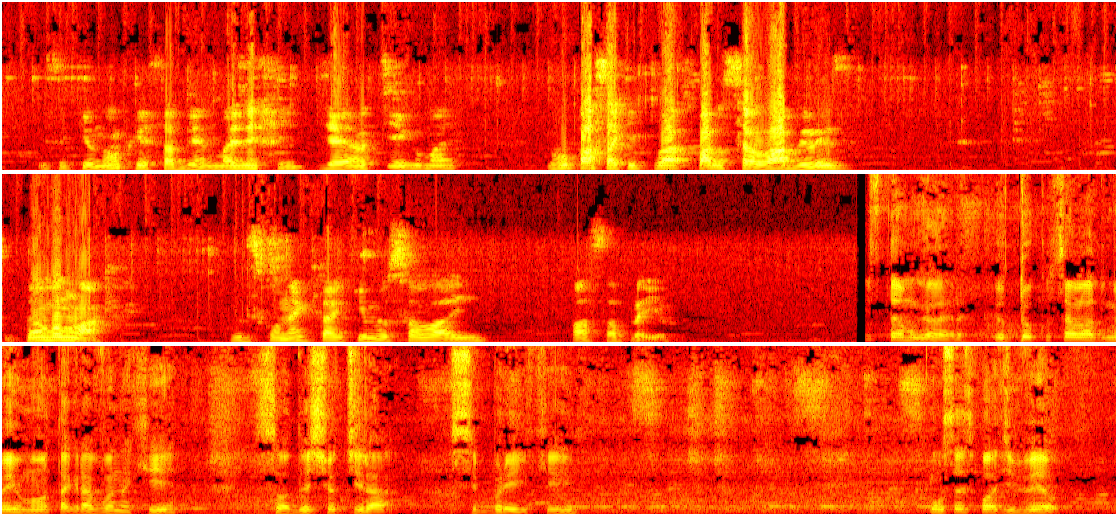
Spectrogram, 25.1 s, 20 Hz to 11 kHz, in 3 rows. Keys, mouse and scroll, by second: 0.2 click, 0.5 drag, 0.8 drag, 1.1 click, 1.4 click, 1.7 click, 2.0 click, 2.3 click, 2.6 click, 2.9 click, 3.2 drag, 3.5 click, 9.4 click, 14.7 click.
